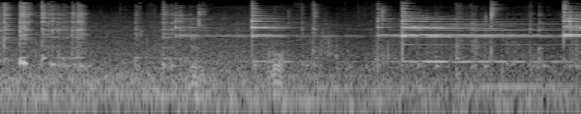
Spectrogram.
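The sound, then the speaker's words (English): A water seller's hand bell rings out with bright, lingering metallic tones while brass cups dangling from hooks on his satchel clink and jingle against each other, over faint street chatter, as he roams a city in Morocco selling water. “advertises his one simple offering with a bell and the tinkling sound of his brass cups as they dangle off the hooks of his satchel.”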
